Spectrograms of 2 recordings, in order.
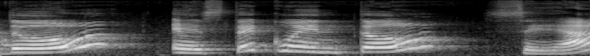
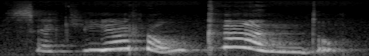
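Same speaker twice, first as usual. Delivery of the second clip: hushed, trailing sleepy line; soft; 4 semitones higher, 12 dB quieter than usual. A narrator's reading. Narrator telling the dog kept snoring, soft. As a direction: let it sink to near silence.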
